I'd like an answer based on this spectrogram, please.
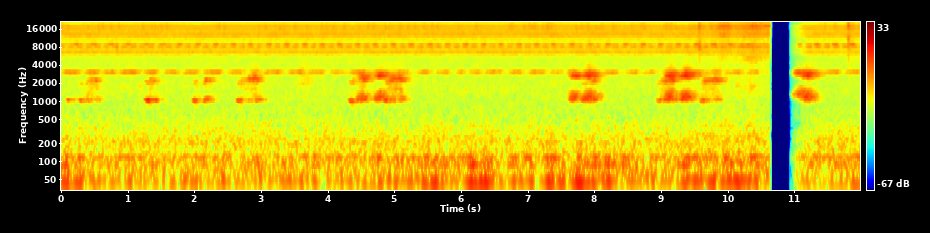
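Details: Night-time frogs giving short harmonic croaks in rapid doubled and tripled clusters, pauses between bouts, with a brief silent gap near the end and steady low rumble plus thin high hum throughout.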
